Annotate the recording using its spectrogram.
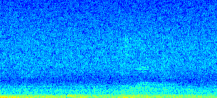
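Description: A pause between a man's sentences at a podium microphone, filled by a low rumble of room noise that fades slightly.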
